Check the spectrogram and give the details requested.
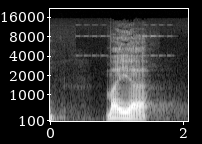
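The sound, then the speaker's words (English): A single short electronic alert from a watch signalling an incoming text message, a bright, buzzy tone lasting about half a second, loud against a quiet background. “It's my watch. It beeps when I get a text message.”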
